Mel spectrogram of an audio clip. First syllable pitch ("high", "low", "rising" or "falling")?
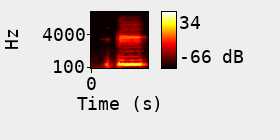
high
